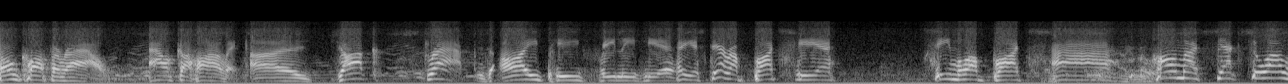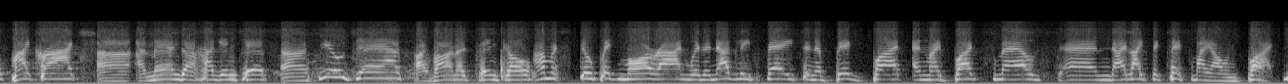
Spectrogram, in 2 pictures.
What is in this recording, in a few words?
prank phone calls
